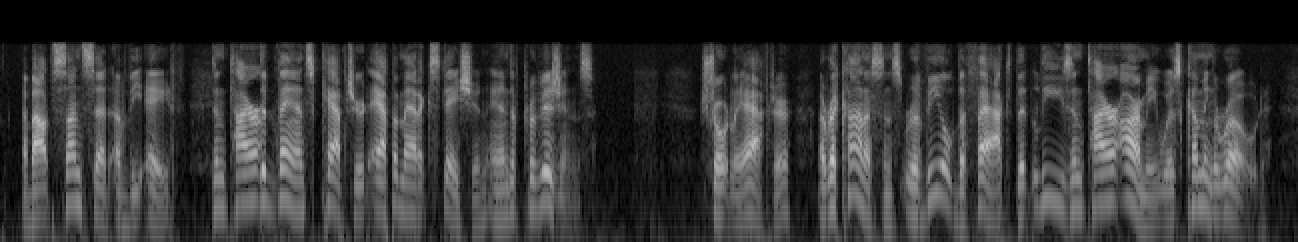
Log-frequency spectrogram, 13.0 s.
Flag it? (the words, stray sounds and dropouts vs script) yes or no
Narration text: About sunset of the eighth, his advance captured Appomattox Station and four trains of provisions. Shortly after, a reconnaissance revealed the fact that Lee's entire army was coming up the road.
yes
